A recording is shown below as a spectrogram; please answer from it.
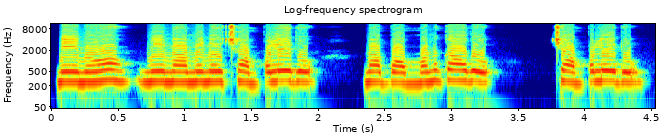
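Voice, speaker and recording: A childlike, troubled middle-aged woman, read by a woman narrator in an audio story. She speaks innocently and pleads, her voice fairly high and smooth. The pitch barely moves. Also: little pitch movement, a little slow, a little mellow, dry recording, natural voice, poor audio. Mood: tearful pleading. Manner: innocent, then pleading and tearful.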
